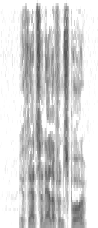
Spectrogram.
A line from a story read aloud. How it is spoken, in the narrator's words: muttered Lauren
